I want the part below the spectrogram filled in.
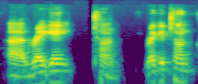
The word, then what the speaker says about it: reggaeton: Reggaeton. Think of reggae, right? Reggaeton. So reggae, the music is with T-O-N,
